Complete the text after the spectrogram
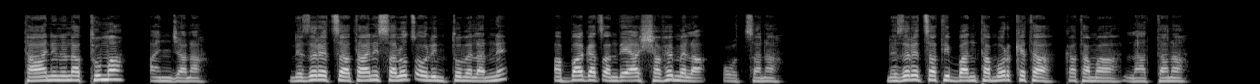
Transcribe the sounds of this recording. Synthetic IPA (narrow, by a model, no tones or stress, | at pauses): t̪aːnɪnɛnɐt̪ʊmɐ | ɐnd͡ʒɐnɐ | nɛzɛɾɛt͡sːaːt̪aːnɪsɐlɔt͡sʼo̞ːlɪnt̪ːɔmɛlɐnːɛ | ɐbːaːɡɐt͡sʼɐnd̪ɛʔjaːʃɐfɛmɛlɐ | o̞ːt͡sːɐnɐ | nɛzɛɾɛt͡sːɐt̪ɪbɐnt̪ːɐmɔɾkːɛt̪ɐkɐt̪ɐmaːlaːt̪ːɐnɐ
